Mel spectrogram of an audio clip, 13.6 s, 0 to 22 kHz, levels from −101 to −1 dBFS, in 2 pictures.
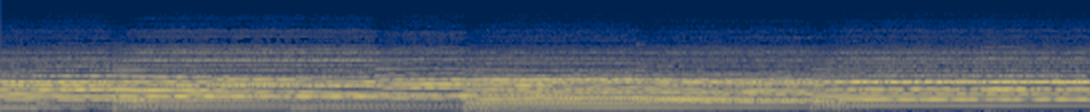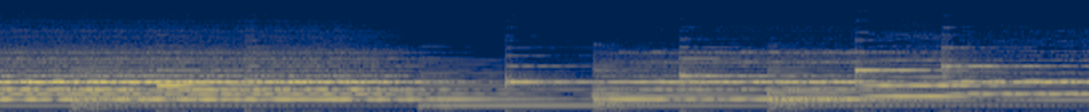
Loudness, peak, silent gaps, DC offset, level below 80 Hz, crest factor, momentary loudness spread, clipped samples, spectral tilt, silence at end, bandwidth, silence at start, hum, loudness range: -31 LUFS; -18 dBFS; none; under 0.1%; -72 dBFS; 14 dB; 10 LU; under 0.1%; -7 dB/octave; 0 s; 8.2 kHz; 0 s; none; 8 LU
